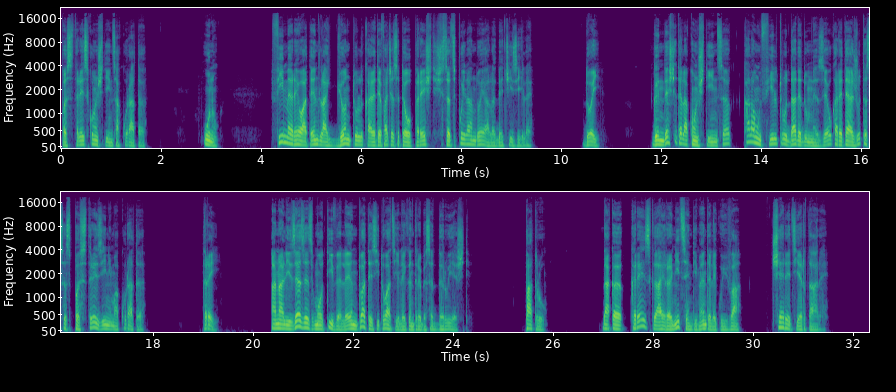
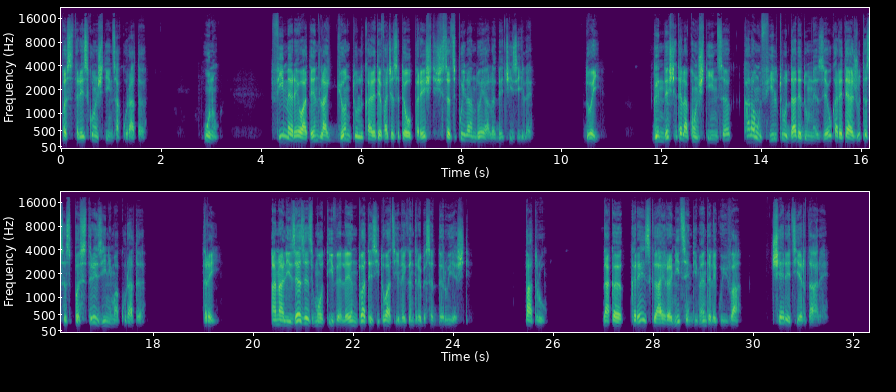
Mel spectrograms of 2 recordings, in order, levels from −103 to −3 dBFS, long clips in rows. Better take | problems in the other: first | thin; very; fading below 300 Hz

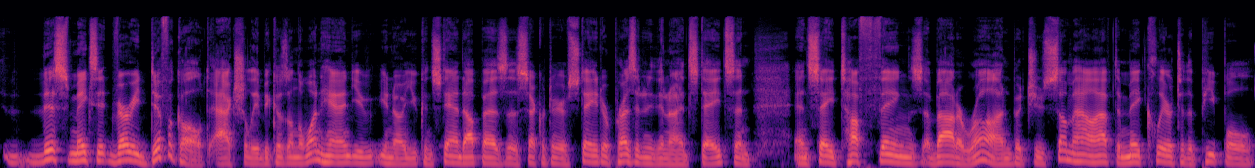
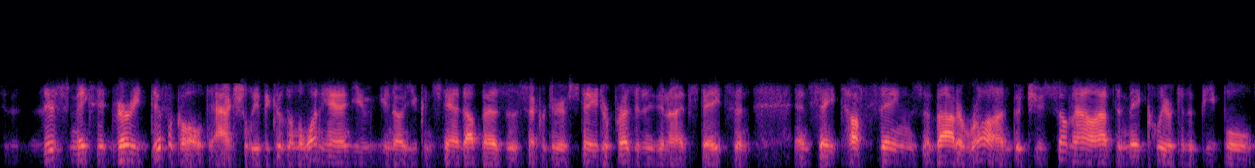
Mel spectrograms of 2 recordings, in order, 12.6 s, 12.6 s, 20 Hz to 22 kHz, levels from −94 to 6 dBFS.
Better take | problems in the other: first | phone-call audio; poor line; nothing above 3 kHz

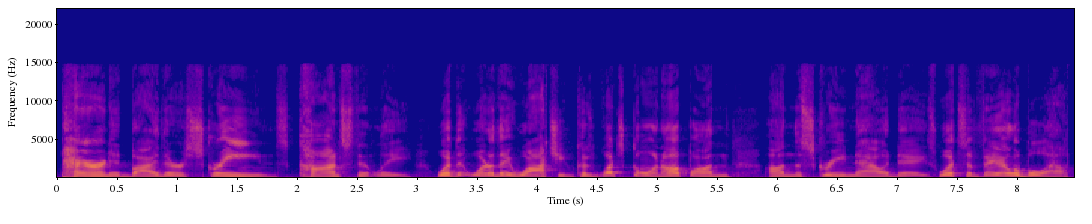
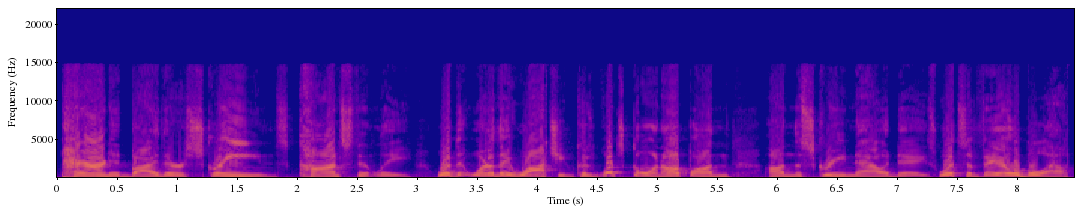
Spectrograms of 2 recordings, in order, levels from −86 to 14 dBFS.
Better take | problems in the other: first | distortion; slight; 7% of the sound clipped

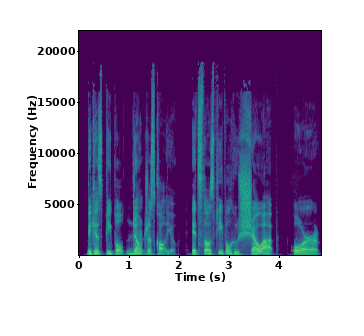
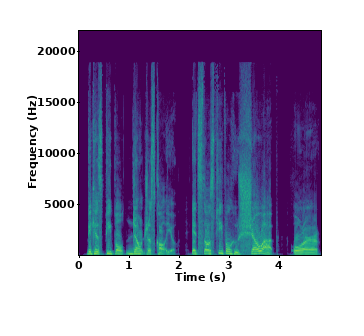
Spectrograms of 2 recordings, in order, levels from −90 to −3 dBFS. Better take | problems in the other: first | distortion; slight; 10 dB below the speech

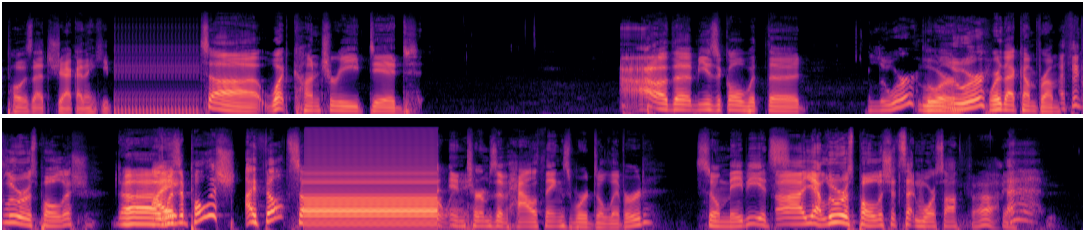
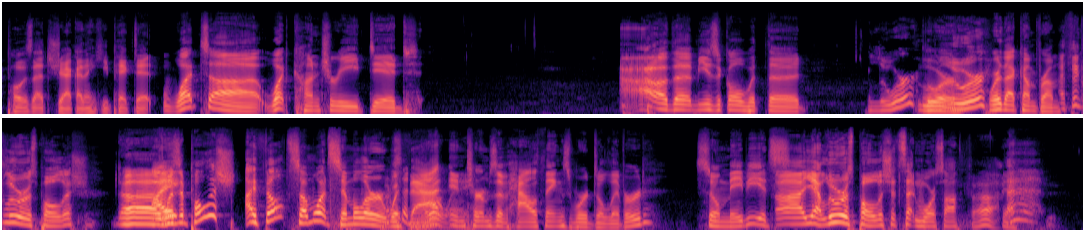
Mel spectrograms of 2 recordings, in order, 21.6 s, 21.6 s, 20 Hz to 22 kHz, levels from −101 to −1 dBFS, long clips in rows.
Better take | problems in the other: second | audio freezing; at 1 s for 1 s and at 14 s for 1.5 s

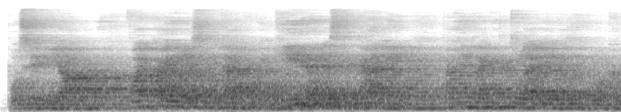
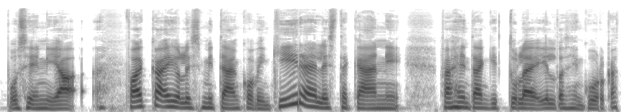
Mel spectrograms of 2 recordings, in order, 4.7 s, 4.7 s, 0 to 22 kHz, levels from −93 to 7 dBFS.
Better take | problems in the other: second | off-mic speech; far // room echo; strong; dies away in 2.3 s

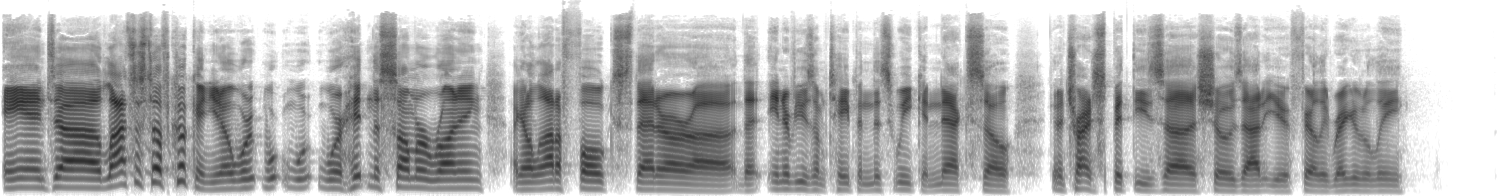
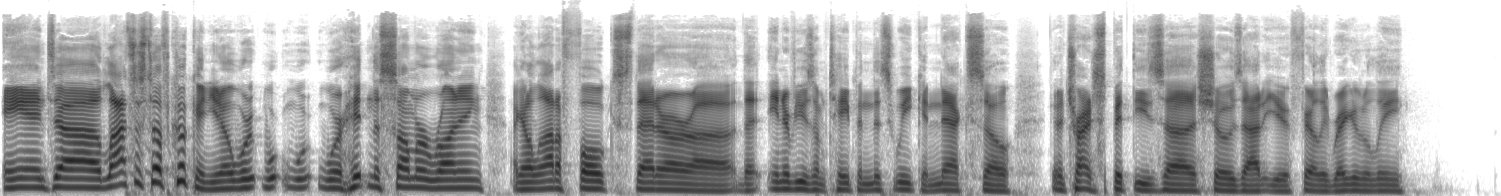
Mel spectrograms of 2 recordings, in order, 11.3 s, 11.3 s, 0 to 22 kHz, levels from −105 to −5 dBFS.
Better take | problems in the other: second | thin; very; fading below 800 Hz

